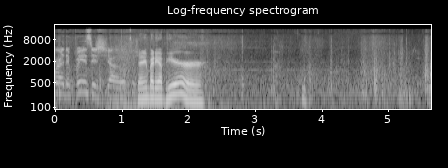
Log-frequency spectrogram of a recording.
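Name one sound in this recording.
Hands and feet knock and scrape on wooden logs while climbing.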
